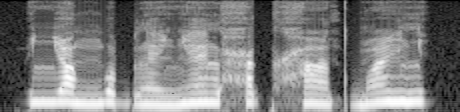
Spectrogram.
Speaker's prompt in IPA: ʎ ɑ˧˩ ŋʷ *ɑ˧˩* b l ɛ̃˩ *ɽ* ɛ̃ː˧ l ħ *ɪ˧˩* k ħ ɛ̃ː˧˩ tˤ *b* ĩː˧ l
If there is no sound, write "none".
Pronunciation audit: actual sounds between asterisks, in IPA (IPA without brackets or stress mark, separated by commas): ɑ˧˩, ʎ, ə˧˩, b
